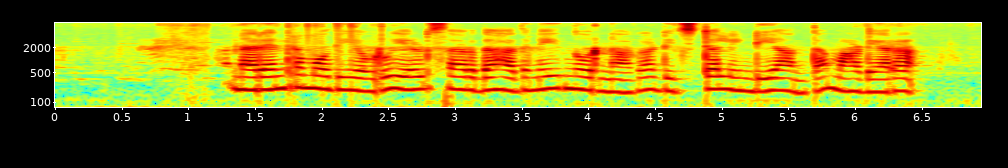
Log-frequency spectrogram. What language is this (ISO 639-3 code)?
kan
